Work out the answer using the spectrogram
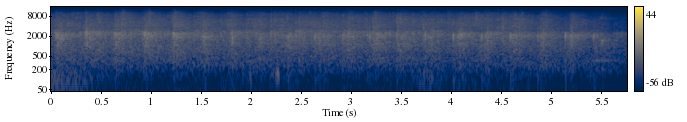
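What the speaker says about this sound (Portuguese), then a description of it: "Palmas." Audience applause fills the room, a dense steady wash of many hands clapping throughout, fairly close and loud with no voices on top.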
